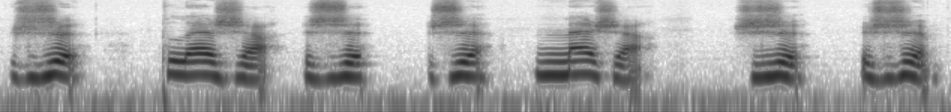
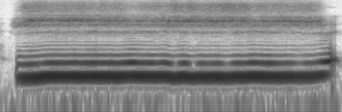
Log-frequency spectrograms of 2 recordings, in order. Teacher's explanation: this is a voiced consonant and it vibrates, yeah, when we pronounce it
